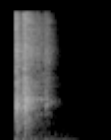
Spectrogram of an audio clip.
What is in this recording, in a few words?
Fencing Swords Slid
